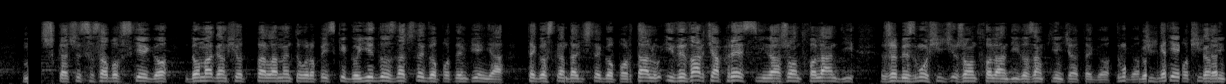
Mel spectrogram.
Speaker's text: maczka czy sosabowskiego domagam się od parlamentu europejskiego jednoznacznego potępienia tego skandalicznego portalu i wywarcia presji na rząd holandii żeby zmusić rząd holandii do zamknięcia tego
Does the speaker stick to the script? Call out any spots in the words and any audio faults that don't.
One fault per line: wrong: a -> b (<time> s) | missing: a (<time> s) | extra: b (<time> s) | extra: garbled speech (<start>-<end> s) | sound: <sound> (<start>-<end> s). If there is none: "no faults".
sound: dropout (0.3-0.4 s)
extra: garbled speech (11.2-12.3 s)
